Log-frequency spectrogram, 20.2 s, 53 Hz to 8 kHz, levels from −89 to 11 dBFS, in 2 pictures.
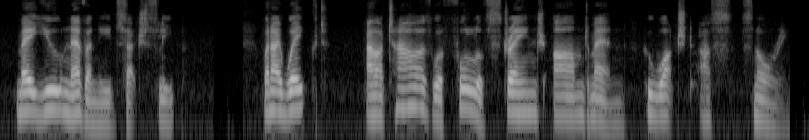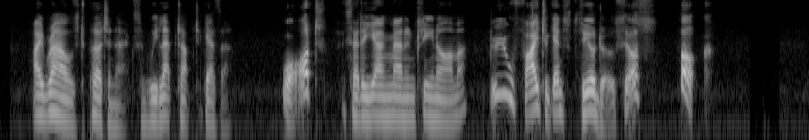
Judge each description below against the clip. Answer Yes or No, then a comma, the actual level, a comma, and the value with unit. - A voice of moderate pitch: No, low, 130 Hz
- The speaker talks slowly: Yes, slow, 130 wpm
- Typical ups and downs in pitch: Yes, average, 4.1 semitones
